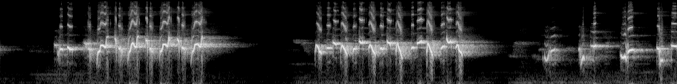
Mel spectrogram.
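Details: Sooty-headed bulbul in two rapid runs of rasping chatter, then a switch to short clear whistled phrases at the end.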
